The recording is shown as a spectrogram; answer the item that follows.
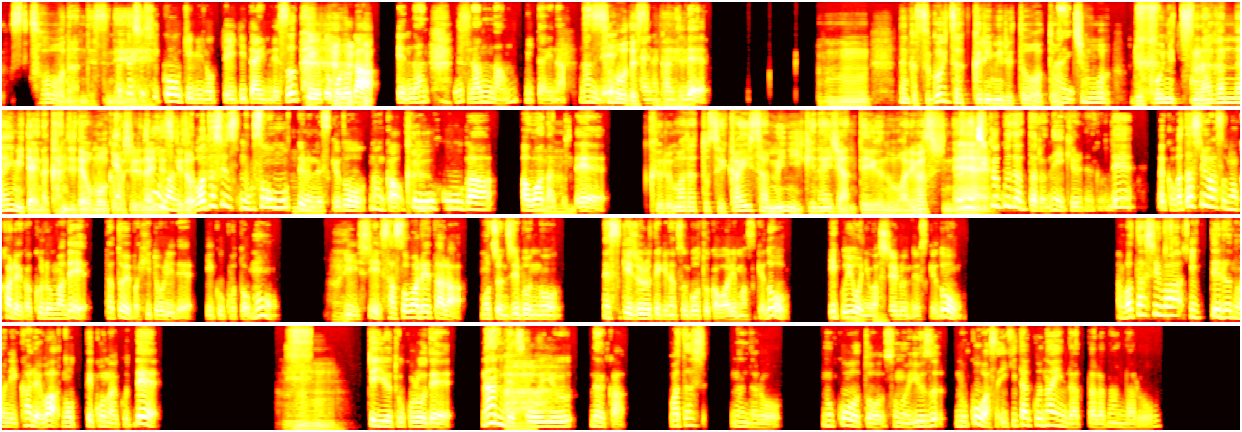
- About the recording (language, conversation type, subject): Japanese, advice, 恋人に自分の趣味や価値観を受け入れてもらえないとき、どうすればいいですか？
- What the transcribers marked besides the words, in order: laugh; chuckle; sniff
